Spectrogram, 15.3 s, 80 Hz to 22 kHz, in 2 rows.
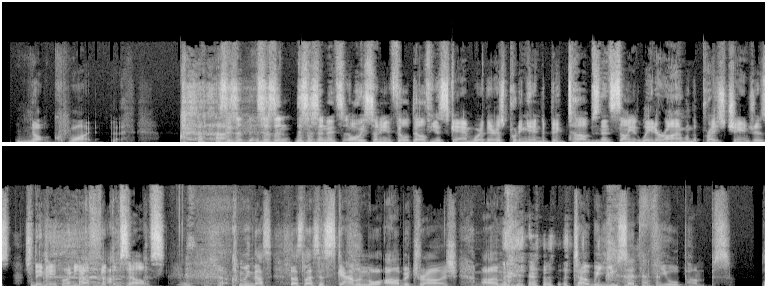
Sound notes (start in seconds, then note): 1.8 hesitant laugh; 12.2 chuckles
